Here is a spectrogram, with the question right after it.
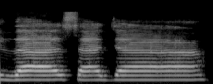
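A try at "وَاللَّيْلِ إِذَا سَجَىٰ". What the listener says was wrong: Kepanjangan saja, dua aja saja. Matobinya dua aja.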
